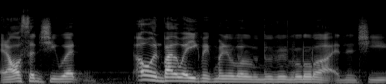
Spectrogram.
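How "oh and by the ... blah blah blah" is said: jittery, nervous, rushed, rattled-off mumble. Retelling a speaker's sudden move to selling, imitating nervous, fast, mumbling talk. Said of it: "she starts talking faster, and she starts getting nervous".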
